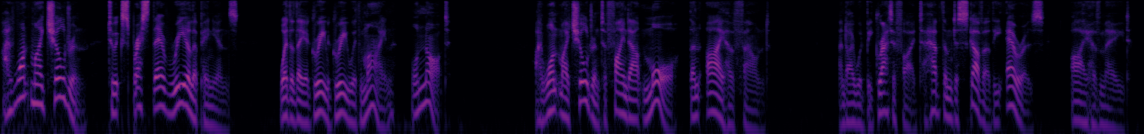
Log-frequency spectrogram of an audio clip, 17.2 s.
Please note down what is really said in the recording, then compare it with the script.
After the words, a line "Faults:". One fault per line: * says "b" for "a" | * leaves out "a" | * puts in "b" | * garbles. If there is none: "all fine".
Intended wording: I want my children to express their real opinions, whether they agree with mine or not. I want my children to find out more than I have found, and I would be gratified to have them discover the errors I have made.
I want my children to express their real opinions, whether they agree agree with mine or not. I want my children to find out more than I have found, and I would be gratified to have them discover the errors I have made.
Faults:
* puts in "agree"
